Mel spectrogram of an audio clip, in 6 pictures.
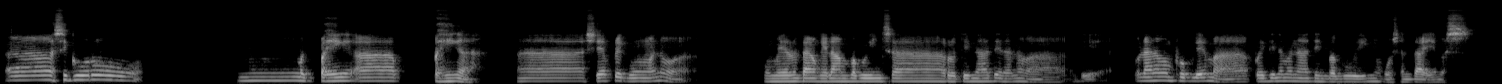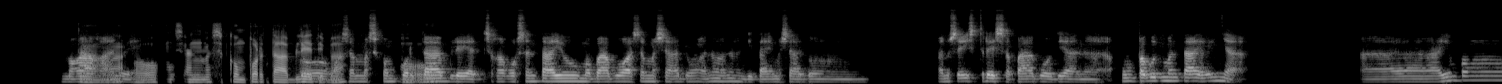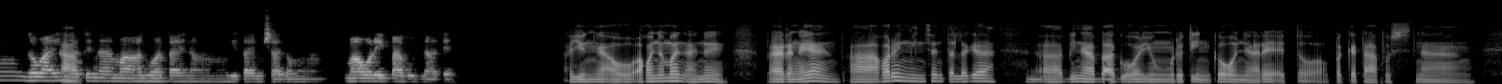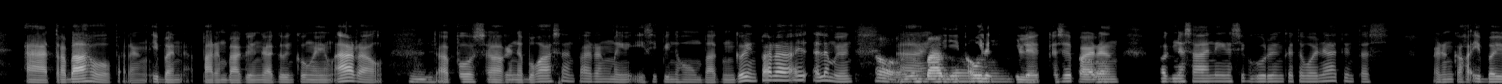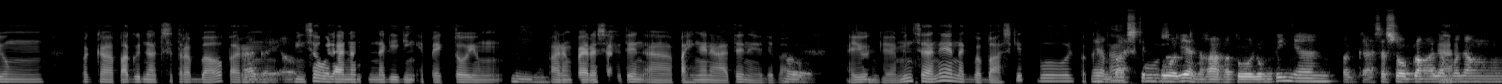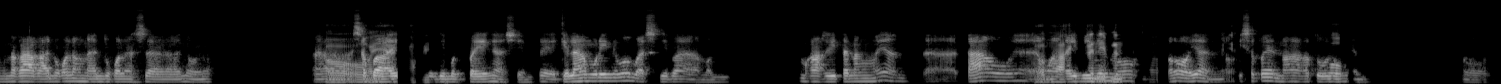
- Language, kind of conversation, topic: Filipino, unstructured, Paano mo nilalabanan ang pakiramdam ng matinding pagod o pagkaubos ng lakas?
- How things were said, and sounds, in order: tapping; other background noise; sniff; unintelligible speech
